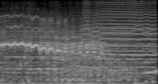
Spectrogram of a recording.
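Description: A horse neighs in a loud, wavering whinny that trembles in pitch and then fades, leaving a rough, noisy tail.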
